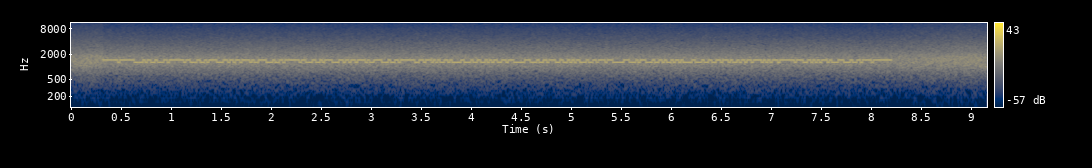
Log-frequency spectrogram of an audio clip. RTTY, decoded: AGN? AGN? PSE RPT UR QTH DE PD6UYZ K

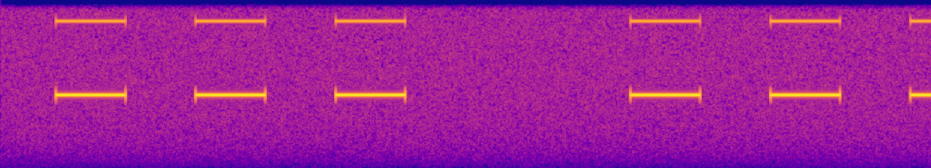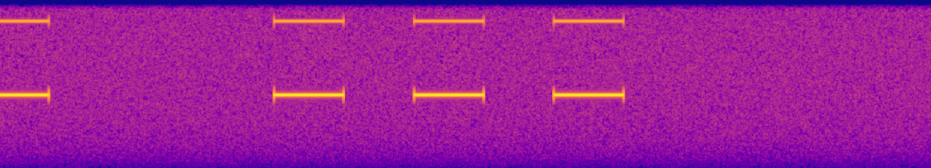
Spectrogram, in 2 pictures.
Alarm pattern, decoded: temporal three

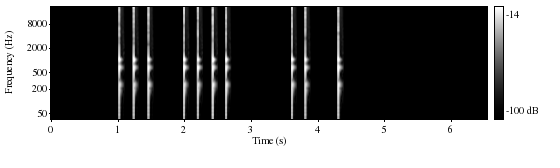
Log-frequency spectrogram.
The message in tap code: OF

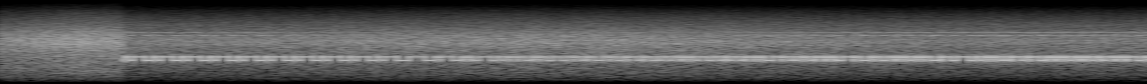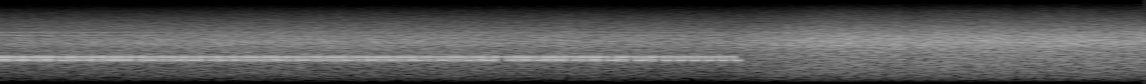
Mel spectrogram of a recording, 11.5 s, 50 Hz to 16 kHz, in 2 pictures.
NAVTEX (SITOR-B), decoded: ZCZC KB75 CONTAINER ADRIFT IN PSN 62-56N

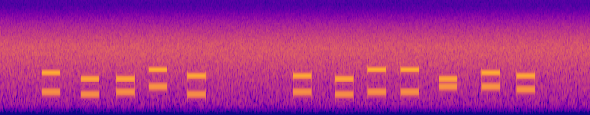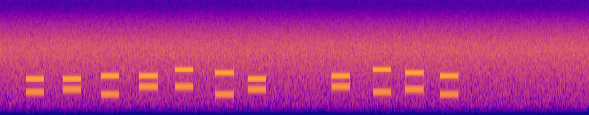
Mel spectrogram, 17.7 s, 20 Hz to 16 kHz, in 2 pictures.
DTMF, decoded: 614D2 51BB*#8 4720D37 0B92

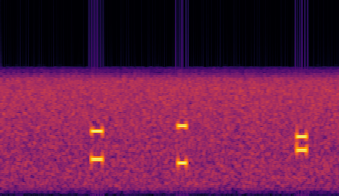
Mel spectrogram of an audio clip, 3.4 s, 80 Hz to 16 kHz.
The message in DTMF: 5 3 *

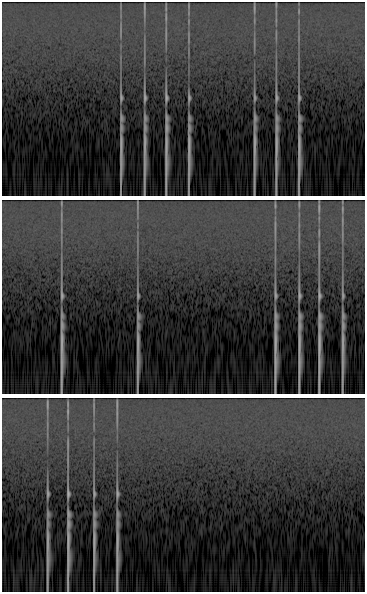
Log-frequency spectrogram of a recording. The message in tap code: SAT

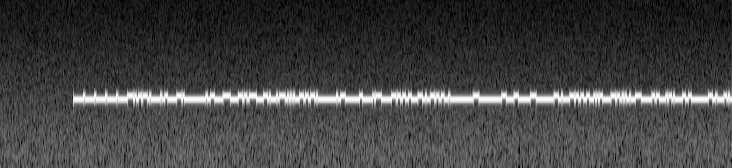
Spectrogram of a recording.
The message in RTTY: WHAT THEY HAVE IN COMMON IS …

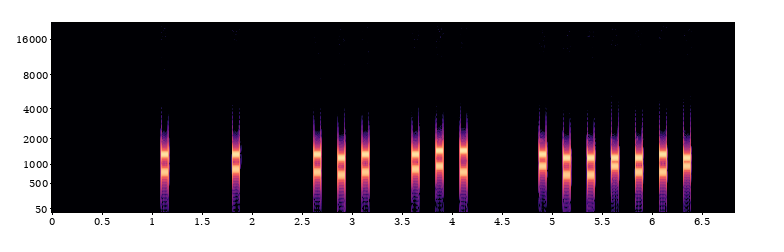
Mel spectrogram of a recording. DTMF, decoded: 5 8 515 8#6 011*45*

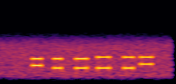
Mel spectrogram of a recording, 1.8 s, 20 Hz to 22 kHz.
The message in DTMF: 82233#

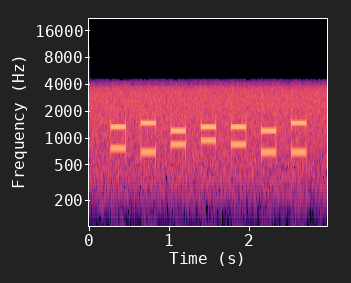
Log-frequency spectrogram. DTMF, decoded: 5370813

